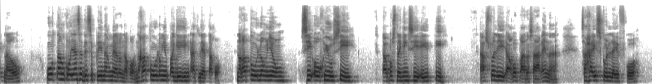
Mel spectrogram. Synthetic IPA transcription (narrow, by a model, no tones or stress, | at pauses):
t̪̚naw | ʔuːt̪ɐŋko̞jansɐd̪ɪsɪpliːnɐŋmɛːɾonɐko̞nɐkɐt̪uːloŋjʊŋpɐɡiːɡɪŋʔɐ̰t̪lɛːt̪ɐko̞̰ | nɐkɐt̪uːlo̞ŋjʊŋ | siʔokjusi | t̪aːposnɐɡɪŋsiʔejt̪i | ʔak̚t͡ʃʊɐliʔɐko̞paːɾɐsɐʔaːkɛnɐ | sɐɦajskulːajfko̞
